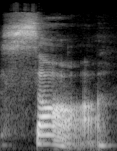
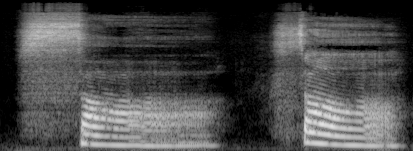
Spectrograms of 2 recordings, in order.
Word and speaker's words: saw: In the word saw, this a W is very tricky for people because they see a W and they think ow ow I saw. But in this case, we're looking at an a vowel. Saw saw an open lip relaxed position.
